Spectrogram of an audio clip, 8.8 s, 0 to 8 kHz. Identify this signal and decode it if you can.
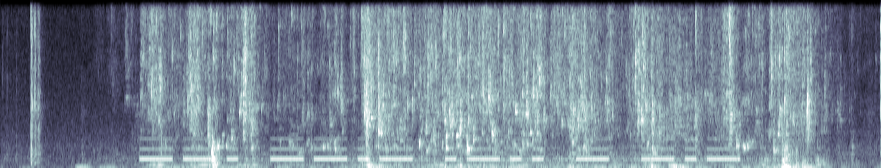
Morse code, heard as a keyed tone, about 11 wpm, 470 Hz, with kitchen noise. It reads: GQLTK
